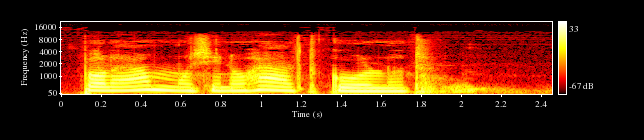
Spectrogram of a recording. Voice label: long time no see, estonian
